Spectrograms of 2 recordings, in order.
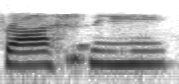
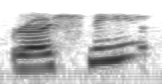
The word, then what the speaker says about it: Roshni: Hi, my name is Roshni. That's the Americanized version. The actual pronunciation is Roshni.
